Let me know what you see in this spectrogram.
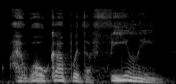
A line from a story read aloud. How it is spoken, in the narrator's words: Annie said in a hushed voice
